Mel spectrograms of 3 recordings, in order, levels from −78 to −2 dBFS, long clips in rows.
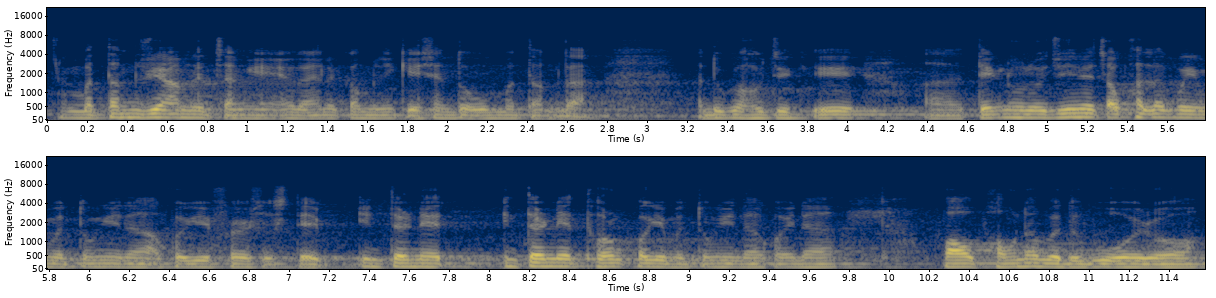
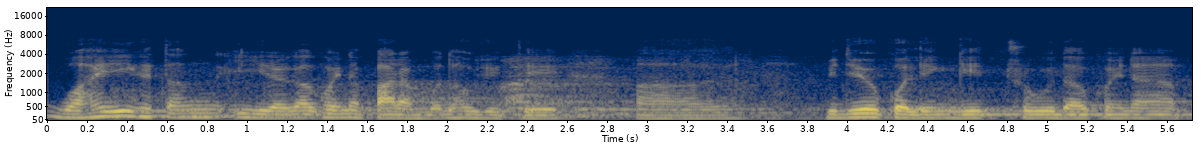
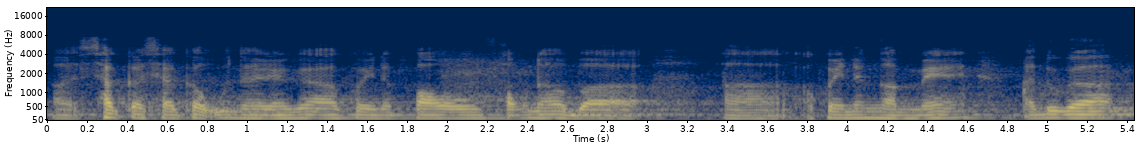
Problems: background sounds at intervals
